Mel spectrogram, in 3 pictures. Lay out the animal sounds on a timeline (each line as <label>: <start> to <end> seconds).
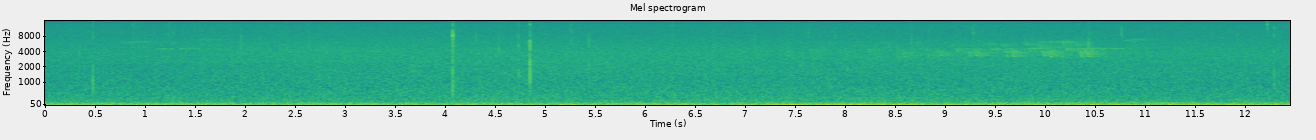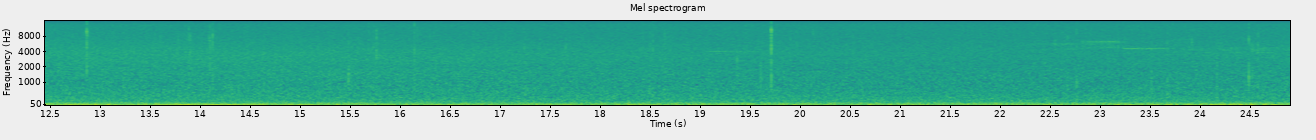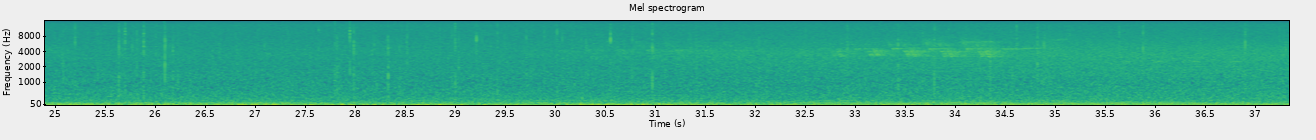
Black-throated Green Warbler (Setophaga virens): 0.6 to 1.8 seconds
Ovenbird (Seiurus aurocapilla): 7.7 to 10.6 seconds
Black-throated Green Warbler (Setophaga virens): 9.4 to 11.1 seconds
Black-throated Green Warbler (Setophaga virens): 18.9 to 19.8 seconds
Black-throated Green Warbler (Setophaga virens): 22.2 to 23.9 seconds
Ovenbird (Seiurus aurocapilla): 23.5 to 25.1 seconds
Ovenbird (Seiurus aurocapilla): 29.8 to 31.5 seconds
Ovenbird (Seiurus aurocapilla): 32.5 to 34.5 seconds
Black-throated Green Warbler (Setophaga virens): 33.9 to 35.1 seconds
Red-breasted Nuthatch (Sitta canadensis): 35.8 to 37.3 seconds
